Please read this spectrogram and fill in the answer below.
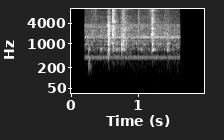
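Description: Metal baking tray being pulled out of an oven, with a few sharp clinks and a scrape against the oven rack over a steady hum.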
